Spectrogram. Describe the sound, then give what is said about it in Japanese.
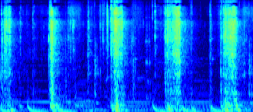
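A knife chops vegetables on a cutting board in four steady, evenly spaced strokes, crisp, with no one talking. “ちなみにこれまでの送ってもらっている音だと謎のタイピングをする音カチャカチャってですねあと猫の毛づくろいの音野菜を切る音”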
